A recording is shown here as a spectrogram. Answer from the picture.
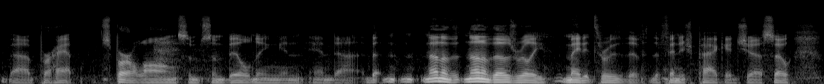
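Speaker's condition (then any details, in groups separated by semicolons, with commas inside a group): No condition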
